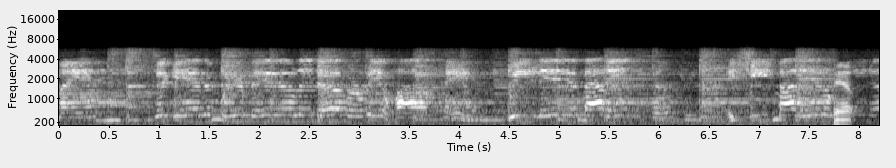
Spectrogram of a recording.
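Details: A rock song plays throughout, with male singing, strummed guitar and a steady beat, and no animal voice stands out.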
